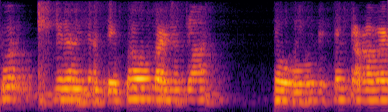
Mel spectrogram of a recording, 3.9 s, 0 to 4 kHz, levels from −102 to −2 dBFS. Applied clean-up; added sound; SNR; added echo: neural mask model DeepFilterNet 3.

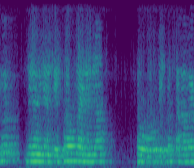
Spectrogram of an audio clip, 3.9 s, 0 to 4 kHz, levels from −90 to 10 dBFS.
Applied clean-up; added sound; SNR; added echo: neural separator model SepFormer DNS4.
